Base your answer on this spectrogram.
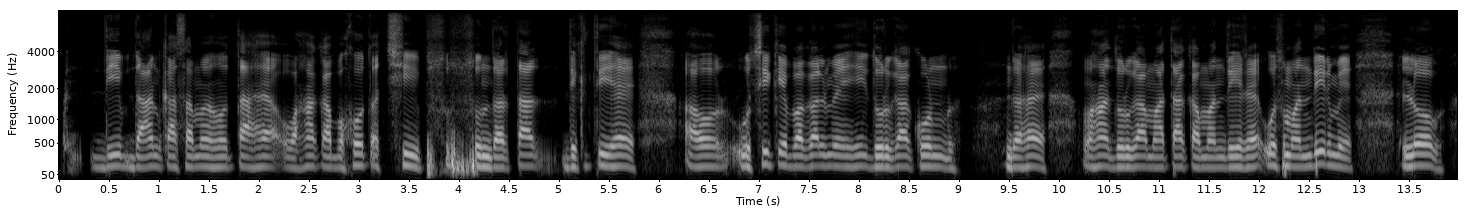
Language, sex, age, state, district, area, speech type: Hindi, male, 45-60, Uttar Pradesh, Prayagraj, rural, spontaneous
